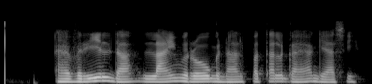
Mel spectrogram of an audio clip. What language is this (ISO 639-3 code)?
pan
